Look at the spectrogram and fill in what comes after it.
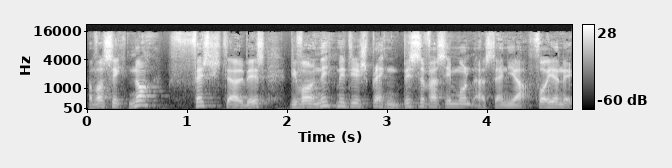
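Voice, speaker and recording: A man speaks with an English accent. His pitch sits at medium. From England. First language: English (speaking German). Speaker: comedian. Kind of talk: stand-up.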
